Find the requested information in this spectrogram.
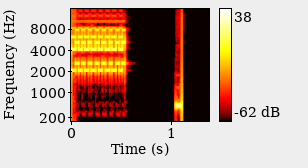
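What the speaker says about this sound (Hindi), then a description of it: "फोन बजता है।" A telephone rings with a short burst of bright, steady electronic tone that cuts off, followed by a brief click about half a second later.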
